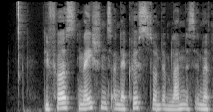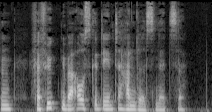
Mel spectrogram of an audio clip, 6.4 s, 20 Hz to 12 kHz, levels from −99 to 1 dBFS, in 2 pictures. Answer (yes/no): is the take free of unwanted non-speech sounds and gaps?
yes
